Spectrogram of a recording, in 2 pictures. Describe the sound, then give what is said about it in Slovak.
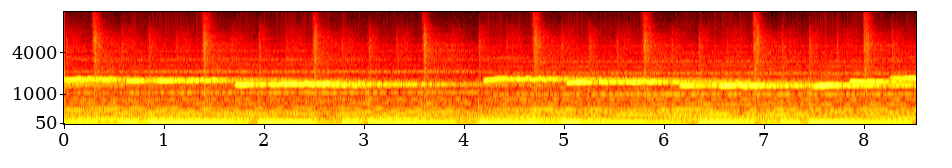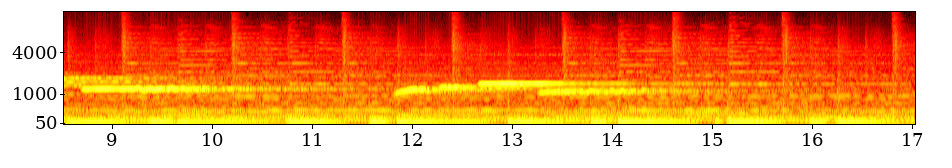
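A clear, high melody whistled by the band's singer glides between sustained notes above lush strings and plucked harp, with a soft, steady brushed rhythm underneath and no voices; from a single released in May 2000. “Sláky, metličkový rytmus, harfa a pískanie, o ktoré sa postarala dokonca samotná spevačka”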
